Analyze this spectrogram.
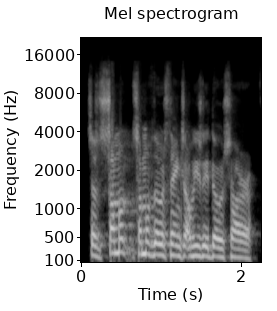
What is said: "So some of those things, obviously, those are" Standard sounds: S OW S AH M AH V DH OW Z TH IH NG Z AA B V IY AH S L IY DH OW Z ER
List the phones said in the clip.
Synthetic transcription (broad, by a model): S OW S AH M AH V DH OW Z TH IH NG Z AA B V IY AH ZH L IY DH OW Z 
